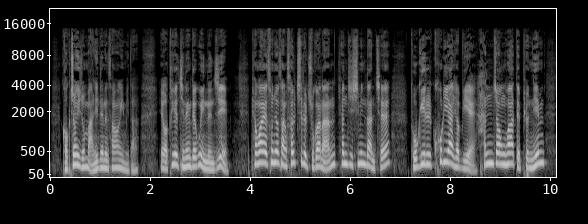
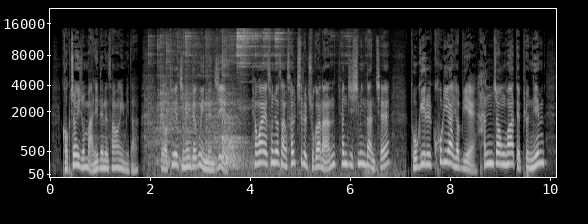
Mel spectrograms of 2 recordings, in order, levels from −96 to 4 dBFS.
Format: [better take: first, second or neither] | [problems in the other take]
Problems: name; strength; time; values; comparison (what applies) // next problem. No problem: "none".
first | jangling keys; loud; from 2 to 6.5 s; peak 2 dB above the speech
